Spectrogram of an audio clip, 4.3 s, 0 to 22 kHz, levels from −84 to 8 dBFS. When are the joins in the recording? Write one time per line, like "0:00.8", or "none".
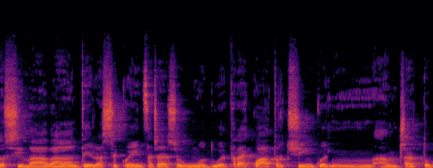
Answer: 0:01.5
0:03.3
